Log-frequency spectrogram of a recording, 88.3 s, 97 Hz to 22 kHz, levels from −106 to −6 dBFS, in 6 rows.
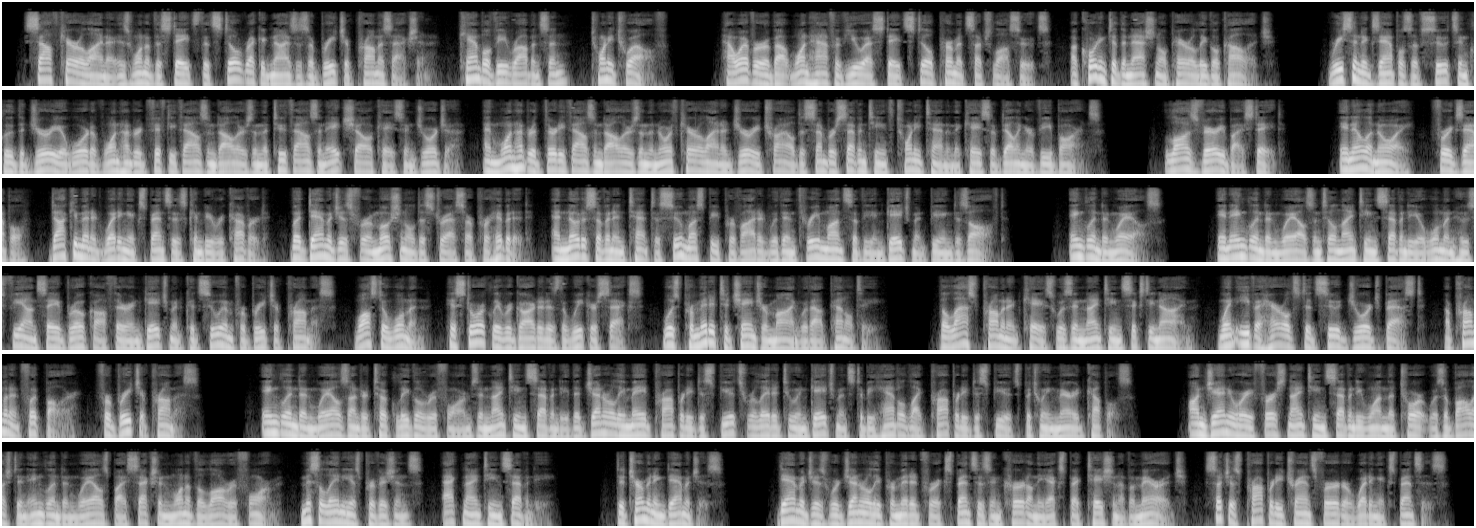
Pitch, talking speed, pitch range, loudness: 100 Hz, 165 wpm, 90-115 Hz, -28 LUFS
